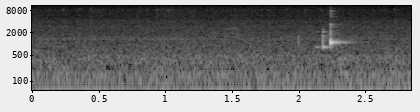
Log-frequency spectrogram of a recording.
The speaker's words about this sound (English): Okay, now this time I'm going to press the digital crown twice.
